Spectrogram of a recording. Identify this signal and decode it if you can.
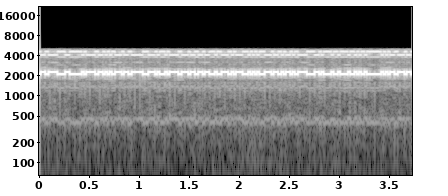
RTTY, about 45.45 baud. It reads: OVER THE LAZY DOGS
